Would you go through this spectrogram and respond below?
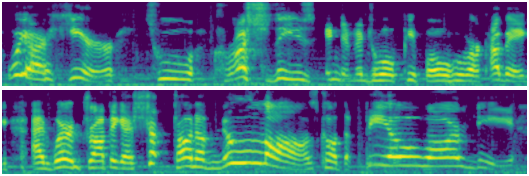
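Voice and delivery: slow, pompous Imperial speech; Yularen voice. Retold or imitated. Yularen lecturing ISB agents, slow pompous speech. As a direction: drag out each word like a self-important officer. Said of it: "I got lightheaded doing that voice".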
